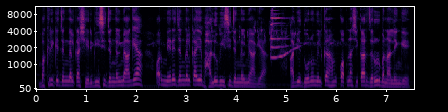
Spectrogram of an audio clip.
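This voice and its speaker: A man's voice: a little high, brisk, a little mellow, lightly acted. A man doing a clever cartoon donkey, earnest and a little sly, with a slightly raised voice. Light music runs underneath. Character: clever loyal male donkey named Lucky. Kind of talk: cartoon voice acting.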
